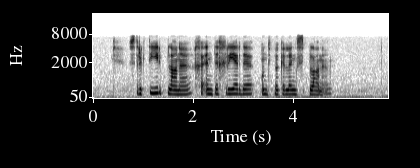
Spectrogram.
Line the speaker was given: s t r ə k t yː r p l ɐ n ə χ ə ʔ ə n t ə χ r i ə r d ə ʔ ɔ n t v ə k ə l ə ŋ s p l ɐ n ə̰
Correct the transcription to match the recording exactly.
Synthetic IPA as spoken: s t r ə k t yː r p l ɐ n ə χ ə ʔ ə n t ə χ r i ə r d ə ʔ ɔ n t v ə k ə l ə ŋ s p l ɐ n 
